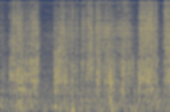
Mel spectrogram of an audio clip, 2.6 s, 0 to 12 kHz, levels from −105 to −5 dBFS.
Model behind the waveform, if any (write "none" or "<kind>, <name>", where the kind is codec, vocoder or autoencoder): none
